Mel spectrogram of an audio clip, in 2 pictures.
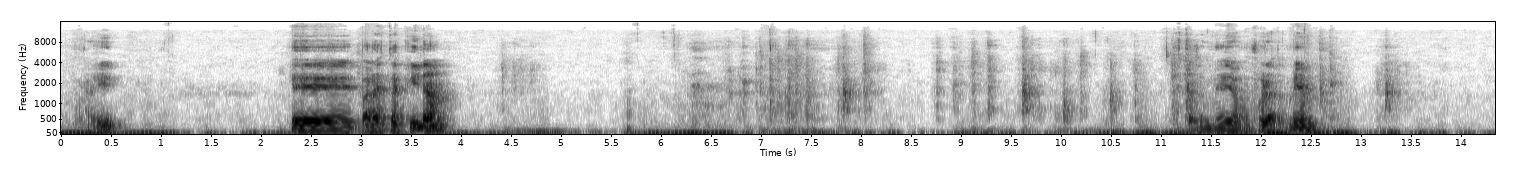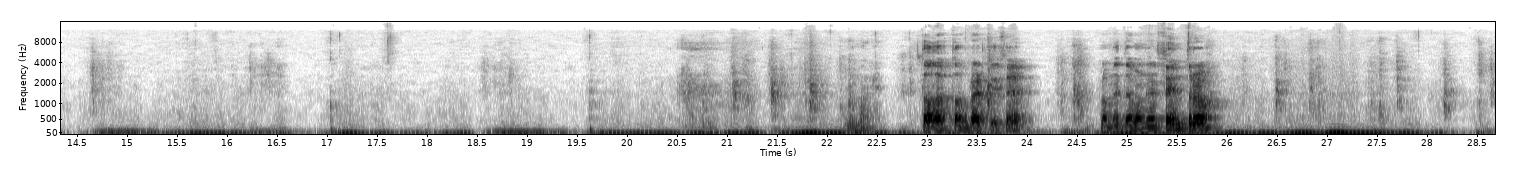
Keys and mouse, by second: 0.3-3.4 middle drag, 3.4 right click, 4.4 g, 5.8 click, 6.2-10.4 middle drag, 7.0 ctrl+z, 10.0 2, 10.4 alt+right click, 11.1 ctrl+x, 11.5 middle click, 12.1 right click, 12.5-15.6 ctrl+shift+middle drag, 14.7 g, 15.6 click, 15.9 right click, 16.3 g, 17.1 click, 17.7-22.5 middle drag, 18.6 g, 19.8 click, 22.2 1, 22.5 right click, 22.8 ctrl+right click, 23.1 ctrl+right click, 23.4 ctrl+right click, 24.4 alt+m, 25.7-28.0 shift+middle drag, 27.5 2, 28.2 alt+right click.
